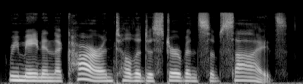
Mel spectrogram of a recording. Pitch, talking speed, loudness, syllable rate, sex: 170 Hz, 160 wpm, -15 LUFS, 5.5 syllables/s, female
